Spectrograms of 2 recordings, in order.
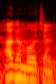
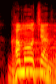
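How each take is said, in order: First: अघमोचन said in full with the opening अ, low and falling; अघमोचन with its first vowel; correct mantra. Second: घमोचन said without the opening अ, higher and louder; clipped घमोचन, first syllable dropped; wrong mantra. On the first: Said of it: "कुछ छूट रहा है". (अघमोचन पूरा उच्चारण) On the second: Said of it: "कुछ छूट रहा है, घमोचन नहीं है". (घमोचन, अ छोड़कर) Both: Acted.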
